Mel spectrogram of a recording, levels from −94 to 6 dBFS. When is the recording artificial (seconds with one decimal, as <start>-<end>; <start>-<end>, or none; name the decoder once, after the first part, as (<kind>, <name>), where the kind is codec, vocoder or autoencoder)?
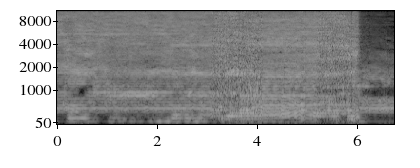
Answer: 0.0-3.1 (vocoder, Vocos); 4.1-5.2; 5.9-6.7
